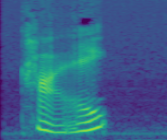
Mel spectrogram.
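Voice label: "kai", Chinese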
